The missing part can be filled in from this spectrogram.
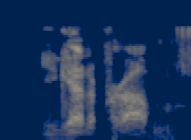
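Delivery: acted big burly pirate chief voice. Voicing the big burly pirate leader confronting a player: burly Trandoshan pirate leader voice. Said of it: "big, burly Trandoshan".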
